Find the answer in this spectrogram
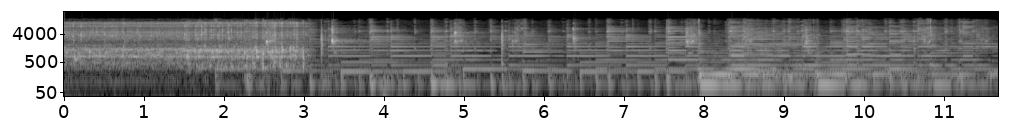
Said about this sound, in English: I flushed that sucker goodbye.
